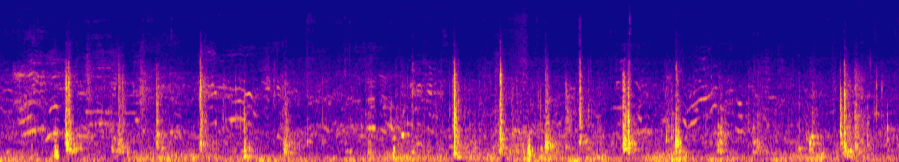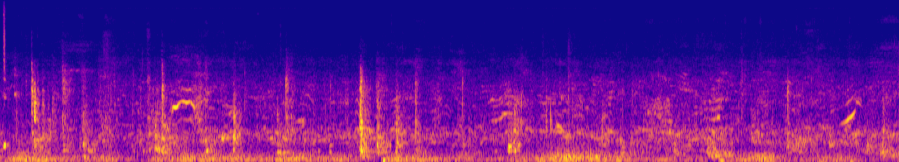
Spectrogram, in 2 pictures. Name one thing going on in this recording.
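A crowd of people chatters nearby, outdoors.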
